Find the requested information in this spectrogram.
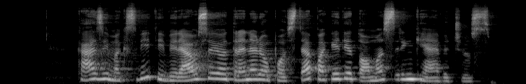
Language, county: Lithuanian, Marijampolė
